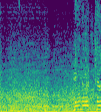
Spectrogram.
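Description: Car engine and road rumble heard from inside the cabin, a steady low drone, with a man starting to shout about one and a half seconds in.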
